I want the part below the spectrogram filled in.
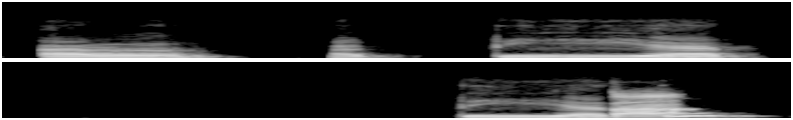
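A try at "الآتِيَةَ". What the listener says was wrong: Ta sama fathah semuanya. Adifil asma'al atiyata.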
